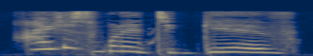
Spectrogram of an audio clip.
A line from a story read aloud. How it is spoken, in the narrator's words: I finally blurted out really loud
